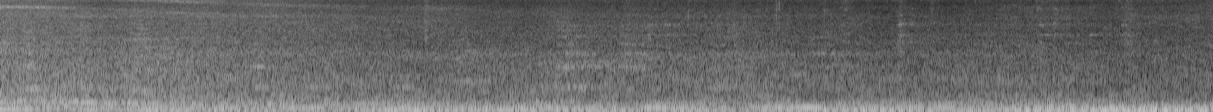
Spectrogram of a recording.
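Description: A didgeridoo plays a deep, steady drone close by.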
